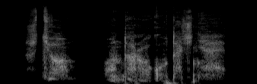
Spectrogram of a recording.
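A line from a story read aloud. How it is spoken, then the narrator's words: Whisper in ear. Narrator (Russian): шепнуло мне на ухо банши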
